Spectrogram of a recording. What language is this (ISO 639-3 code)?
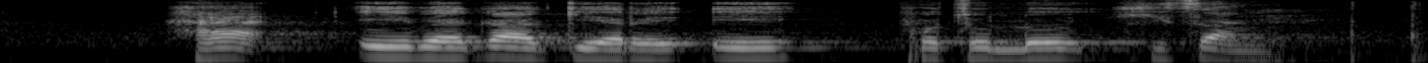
sot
